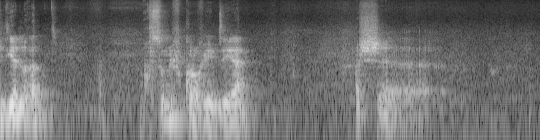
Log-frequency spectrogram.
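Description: An elderly man speaks calmly and earnestly, close by.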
